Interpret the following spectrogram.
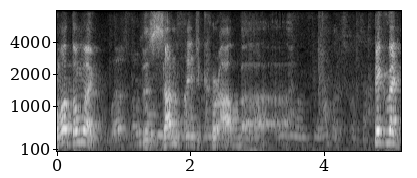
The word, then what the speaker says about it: xanthid: It begins with an X, but not pronounced X.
